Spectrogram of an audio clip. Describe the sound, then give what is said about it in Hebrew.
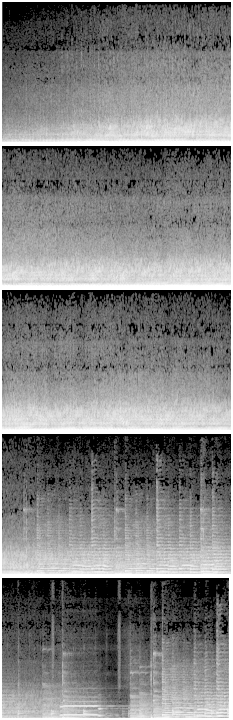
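A propeller airplane taking off, its engine spinning up with a pitch that climbs over the first seconds into a loud, steady droning roar with a strong low hum. The sound turns more broken and varied toward the end. “הדק אותם בבקשה, אנחנו ממריאים. כן, סוף סוף.”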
